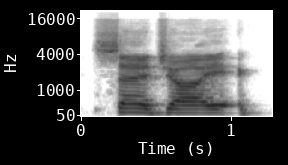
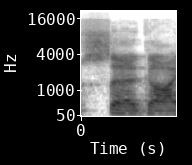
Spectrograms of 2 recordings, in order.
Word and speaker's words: Sergiy: see hope everybody's safe referee sergiy karasev or sir guy excuse me karasev uh for those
